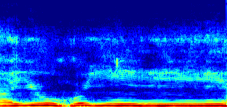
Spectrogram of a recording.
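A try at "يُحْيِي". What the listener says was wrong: kalau H kecil itu yang mati jangan yuh ya, tapi yuh i. Yuh jangan yuh ya, yuh i. Yuh ya, jangan yuh ya, beda ya. Jangan yuh tapi yuh i. Kalau kan ini kan harus damah dulu ya. Tapi kalau H besar sama H kecil berbeda matinya ya.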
